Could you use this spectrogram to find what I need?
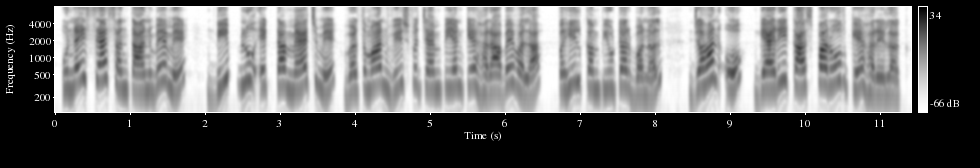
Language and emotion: Maithili, neutral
